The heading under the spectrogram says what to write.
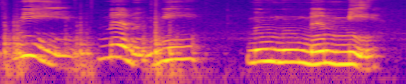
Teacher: and the object marker is e or wellness pronounced ed but if the previous thing was a vowel you will then add 2 m's so longer mm sound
